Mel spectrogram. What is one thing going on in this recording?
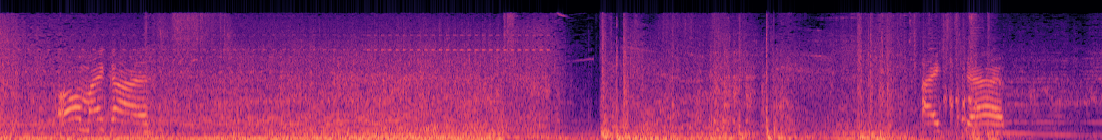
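A young woman exclaims loudly into a microphone.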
